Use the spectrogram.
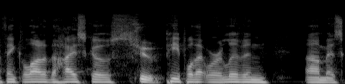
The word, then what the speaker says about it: Hyksos: I think a lot of the Hyksos people that were living as common folk were still following their god Baal.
